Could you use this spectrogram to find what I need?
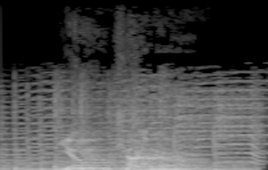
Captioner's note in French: Voix-Off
